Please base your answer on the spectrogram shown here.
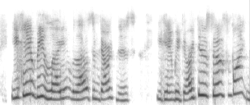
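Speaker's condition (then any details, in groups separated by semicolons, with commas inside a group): Cerebellar ataxia; caused by brain bleed, unsteady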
